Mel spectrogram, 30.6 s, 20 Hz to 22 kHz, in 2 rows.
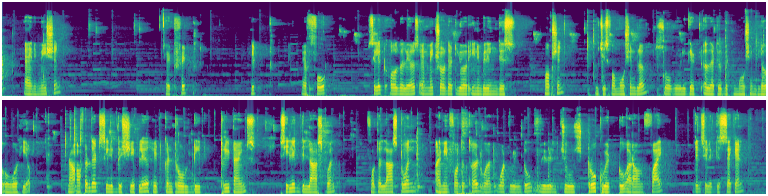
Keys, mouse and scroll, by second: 1.7 click, 4.0 -, 4.2 -, 6.2 F4, 7.5 ctrl+a, 10.0 click, 10.1 click, 11.7 space, 13.9 click, 14.3 space, 15.7 click, 16.5 space, 17.4 click, 18.6 ctrl+d, 20.5 click, 24.7 click, 29.1 click.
